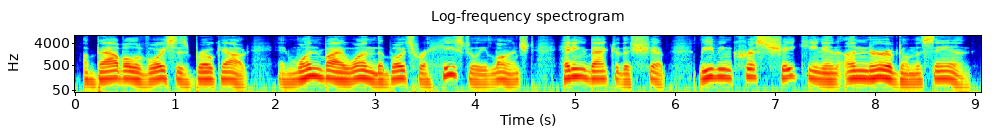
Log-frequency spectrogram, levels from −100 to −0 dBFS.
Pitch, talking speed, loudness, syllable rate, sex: 135 Hz, 185 wpm, -18 LUFS, 5.3 syllables/s, male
